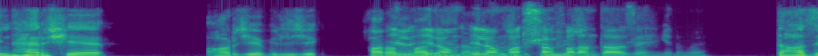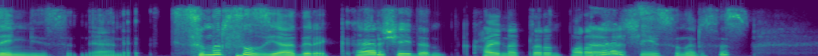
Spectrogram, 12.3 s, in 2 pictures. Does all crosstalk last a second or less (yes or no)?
no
